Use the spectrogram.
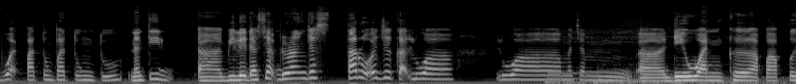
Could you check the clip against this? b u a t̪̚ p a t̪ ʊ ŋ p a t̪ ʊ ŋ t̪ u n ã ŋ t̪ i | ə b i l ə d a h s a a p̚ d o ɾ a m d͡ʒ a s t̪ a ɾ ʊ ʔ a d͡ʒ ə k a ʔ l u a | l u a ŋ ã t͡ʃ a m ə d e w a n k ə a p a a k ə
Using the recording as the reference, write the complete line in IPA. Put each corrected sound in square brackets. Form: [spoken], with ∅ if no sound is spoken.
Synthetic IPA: b u a t̪̚ p a t̪ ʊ ŋ p a t̪ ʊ ŋ t̪ u n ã [n] t̪ i | ə b i l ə d a h s [i] a p̚ d o ɾ a [ŋ] d͡ʒ a s t̪ a ɾ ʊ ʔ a d͡ʒ ə k a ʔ l u a | l u a [m] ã t͡ʃ a m ə d e w a n k ə a p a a [p] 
